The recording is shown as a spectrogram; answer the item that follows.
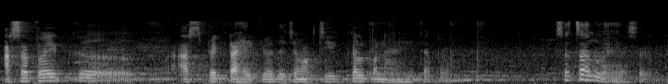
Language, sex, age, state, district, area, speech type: Marathi, male, 60+, Maharashtra, Pune, urban, spontaneous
